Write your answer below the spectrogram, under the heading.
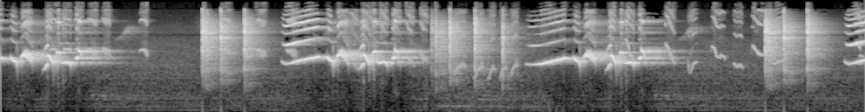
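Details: White-rumped shama morning training song for a young competition bird: rising whistled phrases alternating with harsh broadband bursts, high chirps repeating roughly every few seconds.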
